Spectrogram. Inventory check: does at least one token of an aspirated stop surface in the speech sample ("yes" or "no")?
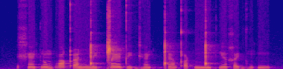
no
